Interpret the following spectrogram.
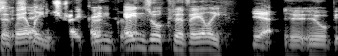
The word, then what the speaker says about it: Crivelli: I think it's Crivella or Crivelli, it's pronounced. Crivelli.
